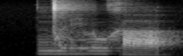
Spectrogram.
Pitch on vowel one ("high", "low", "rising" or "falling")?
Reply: high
